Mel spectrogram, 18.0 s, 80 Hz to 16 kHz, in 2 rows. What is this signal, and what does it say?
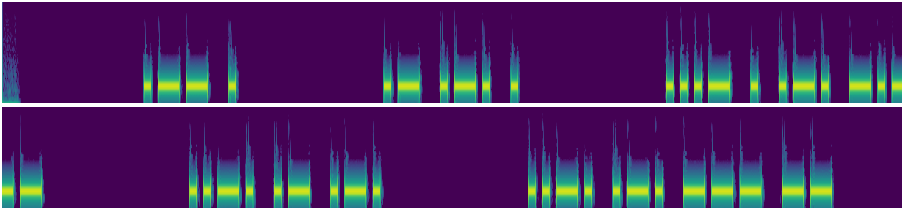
Morse code, heard as a keyed tone, about 17 wpm, 700 Hz. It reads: WE ARE VERY FAR FROM
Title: 3x Word-Spacing - Sentences from Top 300 Words - 17wpm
